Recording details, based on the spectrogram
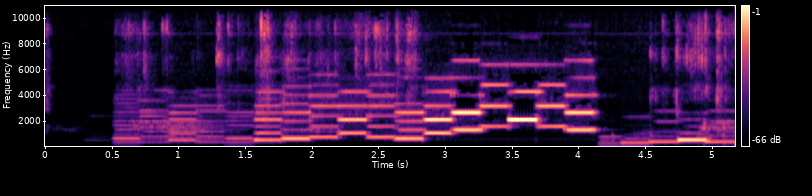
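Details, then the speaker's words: Commodore 64 being tested with a diagnostic cartridge after swapping out a 6581 SID chip: clean stepped tones climbing and falling in a tidy melody, with no buzz, dropouts or distortion; normal SID chip sound output. "Okay. And that chip, but that sounded okay."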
